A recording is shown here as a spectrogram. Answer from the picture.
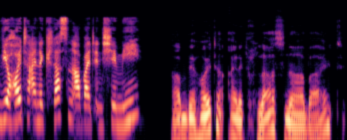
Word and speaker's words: Chemie: Incidentally, I pronounced the chemie a bit better that time. It's a chemie, not a chemie, but wow. Depends who taught you German.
